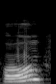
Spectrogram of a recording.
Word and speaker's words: ohm: Resistance के SI unit को हम प्रोनाउंस करते हैं ओम और लिखते हैं ऐसे।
